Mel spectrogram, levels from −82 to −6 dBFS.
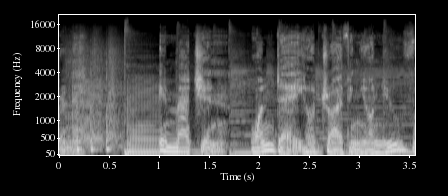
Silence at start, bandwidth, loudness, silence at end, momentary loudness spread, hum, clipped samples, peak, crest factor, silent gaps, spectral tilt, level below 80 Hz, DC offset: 0 s; 18 kHz; -22 LUFS; 0 s; 7 LU; none; under 0.1%; -8 dBFS; 14 dB; none; -5.5 dB/octave; -36 dBFS; under 0.1%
